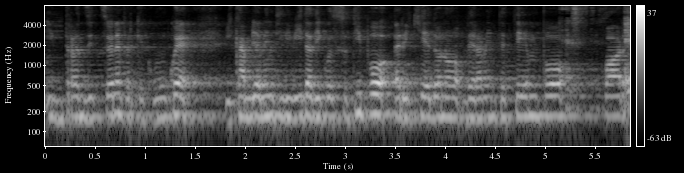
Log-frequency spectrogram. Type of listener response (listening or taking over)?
taking over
